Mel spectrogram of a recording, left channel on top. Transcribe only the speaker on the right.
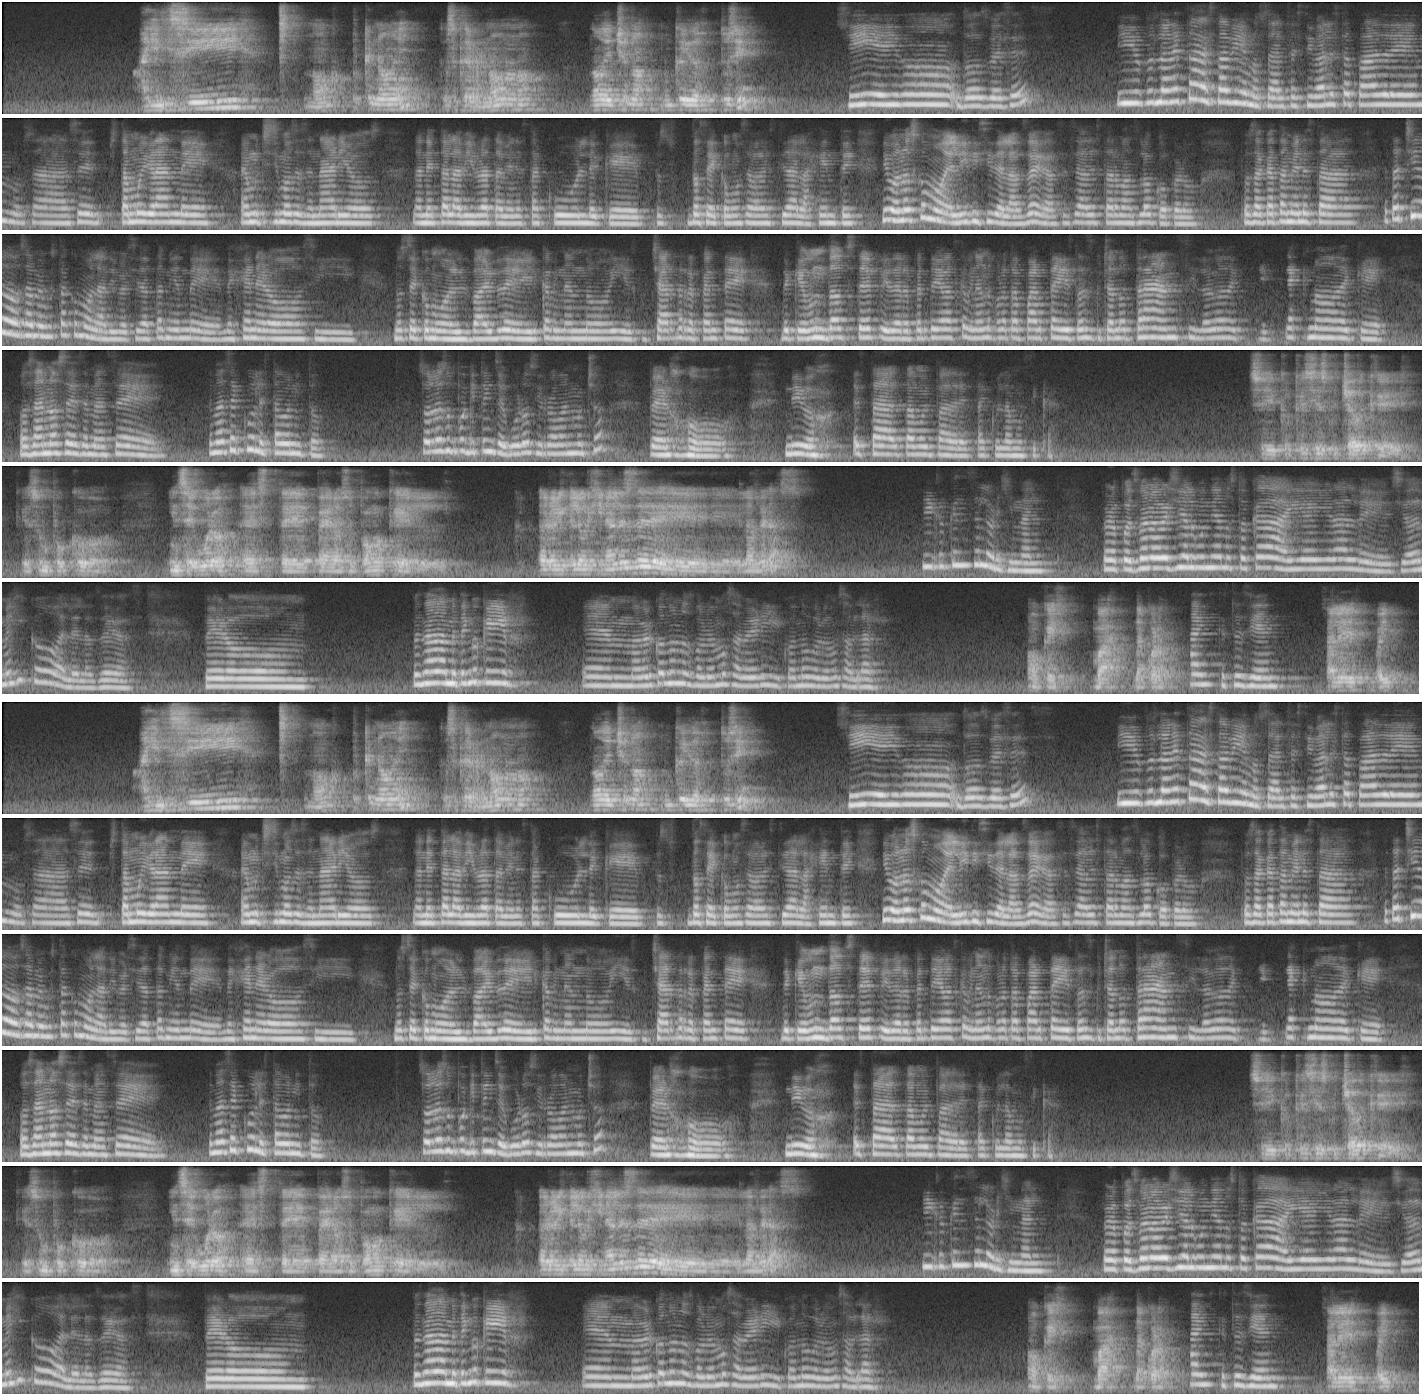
Sí, he ido dos veces. Y pues la neta está bien, o sea, el festival está padre, o sea, se- está muy grande, hay muchísimos escenarios, la neta la vibra también está cool, de que, pues, no sé cómo se va vestida la gente. Digo, no es como el EDC de Las Vegas, ese ha de estar más loco, pero pues acá también está, está chido, o sea, me gusta como la diversidad también de, de géneros y, no sé, como el vibe de ir caminando y escuchar de repente de que un dubstep y de repente ya vas caminando por otra parte y estás escuchando trance y luego de que techno, de que, o sea, no sé, se me hace, se me hace cool, está bonito. Solo es un poquito inseguro si roban mucho, pero <laughs> digo, está, está muy padre, está cool la música.
Sí, creo que ese es el original. Pero pues bueno, a ver si algún día nos toca ahí a ir al de Ciudad de México o al de Las Vegas. Pero Pues nada, me tengo que ir. Em, a ver cuándo nos volvemos a ver y cuándo volvemos a hablar.
Ay, que estés bien.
